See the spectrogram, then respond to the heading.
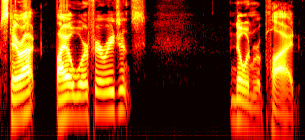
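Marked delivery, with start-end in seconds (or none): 0.0-1.8 high, sharp, pointed questions; snapped. A narrator's reading. Lisa presses the room on biowarfare agents, snapped. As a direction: throw each question out curtly. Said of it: "Lisa snapped".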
